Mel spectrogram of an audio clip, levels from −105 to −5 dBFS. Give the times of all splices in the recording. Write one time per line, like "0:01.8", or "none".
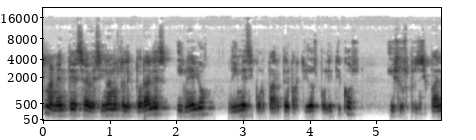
0:01.2
0:02.1
0:02.8
0:03.1
0:03.7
